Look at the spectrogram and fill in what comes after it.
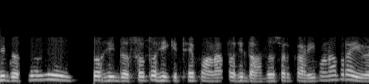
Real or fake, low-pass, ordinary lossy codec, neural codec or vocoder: real; 3.6 kHz; none; none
